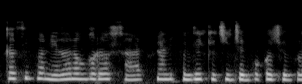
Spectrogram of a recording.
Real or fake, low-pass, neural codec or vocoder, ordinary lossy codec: fake; none; codec, 16 kHz, 2 kbps, FreqCodec, smaller model; none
